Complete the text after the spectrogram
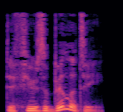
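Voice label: "diffusibility", en, British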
